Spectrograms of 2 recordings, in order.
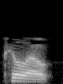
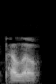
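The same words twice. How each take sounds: First: The first vowel sounds like the i in 'sit'. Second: The first vowel sounds like the e in 'set'. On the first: The speaker calls it right. "It's a pillow" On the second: The speaker calls it wrong. "I say pillow"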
